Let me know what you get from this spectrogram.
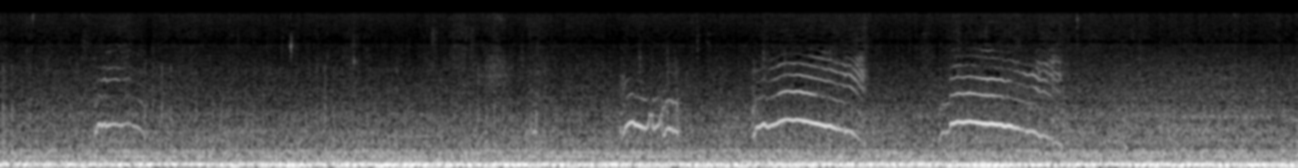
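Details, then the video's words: Crying cats waiting for their mother give a faint meow, then three louder, drawn-out, arching meows in quick succession near the end, with a constant low rumbling hum behind. "until their mom comes just stop crying 😭"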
